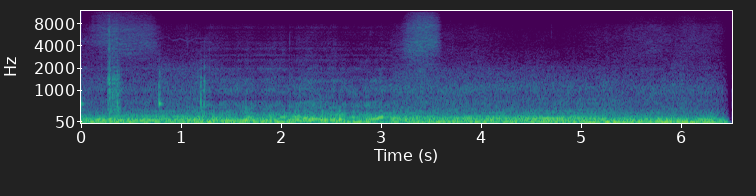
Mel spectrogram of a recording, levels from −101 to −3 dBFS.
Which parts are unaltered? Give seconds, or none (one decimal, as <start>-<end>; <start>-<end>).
0.0-1.2; 3.1-6.5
